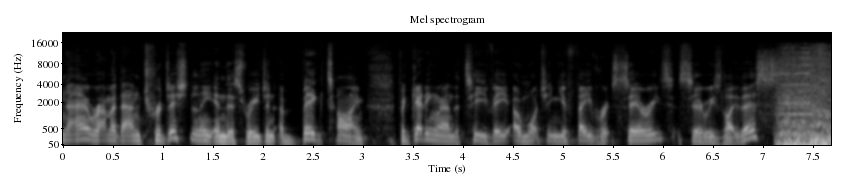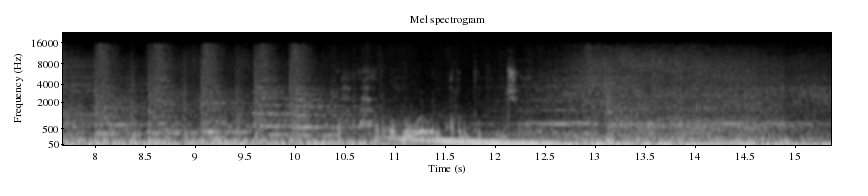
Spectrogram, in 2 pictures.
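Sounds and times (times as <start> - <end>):
speech: 0.0 - 8.3, 10.6 - 13.7
sharp hits in StarzPlay trailer audio: 7.1 - 15.3
low rumble in trailer audio: 10.0 - 15.3
deep tone sliding downward in trailer audio: 10.4 - 13.6.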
